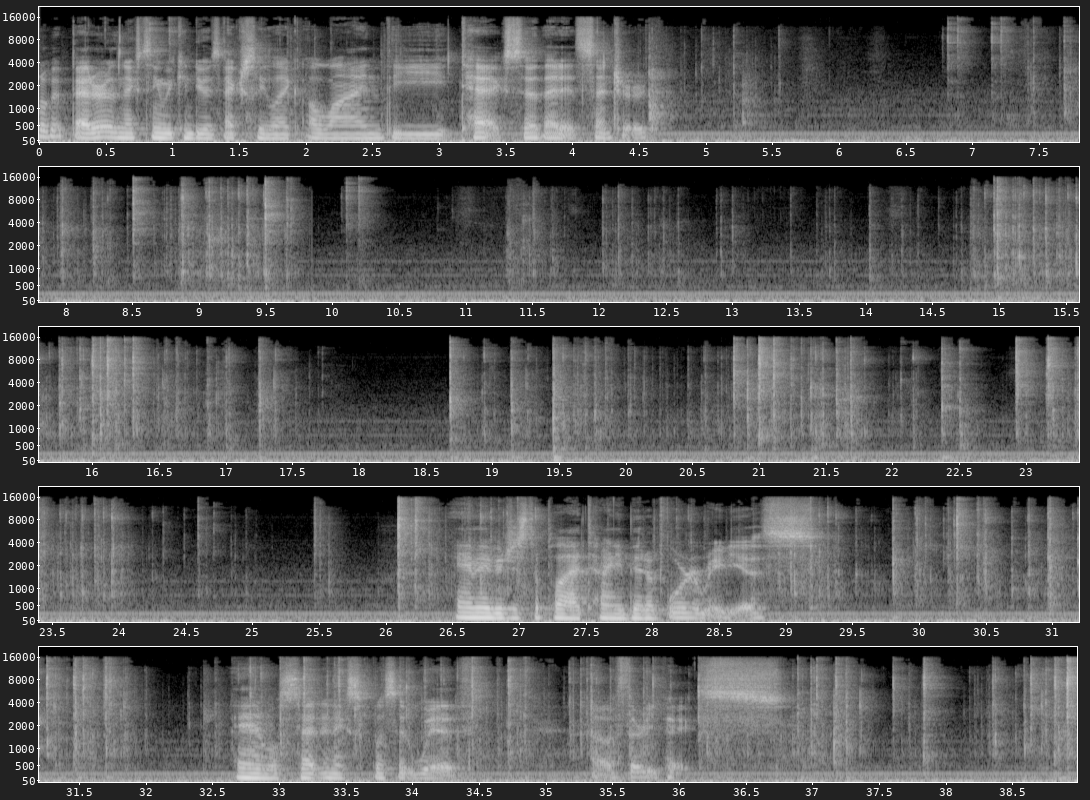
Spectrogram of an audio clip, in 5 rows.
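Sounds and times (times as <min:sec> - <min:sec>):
faint steady hum: 0:00.0 - 0:38.9
computer keyboard typing: 0:06.8 - 0:10.3, 0:11.3 - 0:17.8, 0:18.7 - 0:27.2, 0:27.9 - 0:38.9.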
